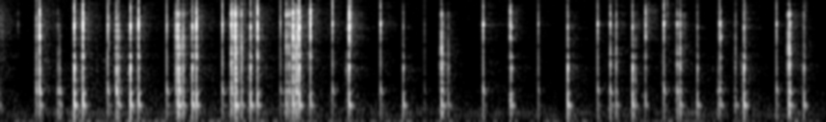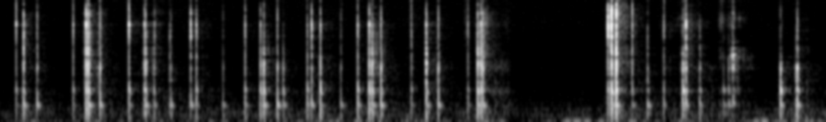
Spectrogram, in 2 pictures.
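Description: Long black nails tap rapidly on a transparent, hollow plastic phone case with glitter inside and a grip disc on the back. The result is a dense run of sharp, dry clicks with almost no ring, which pauses briefly near the end before the tapping resumes.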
